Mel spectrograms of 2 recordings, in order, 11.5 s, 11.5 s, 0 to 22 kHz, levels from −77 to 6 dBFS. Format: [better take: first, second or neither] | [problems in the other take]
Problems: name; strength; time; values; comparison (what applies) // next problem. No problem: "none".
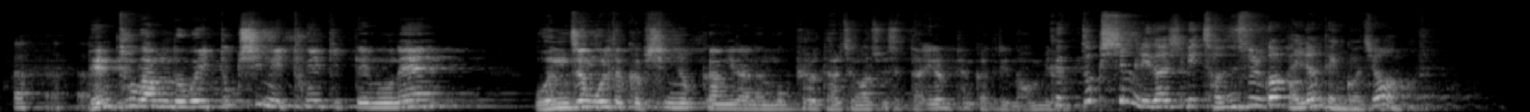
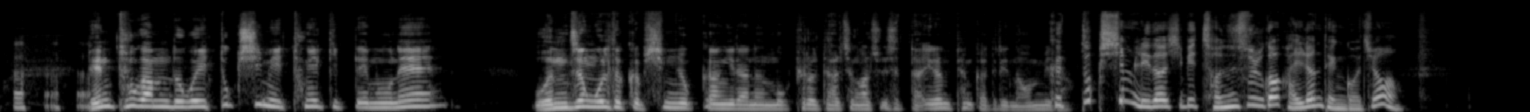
second | room echo; slight; dies away in 0.7 s // off-mic speech; somewhat distant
